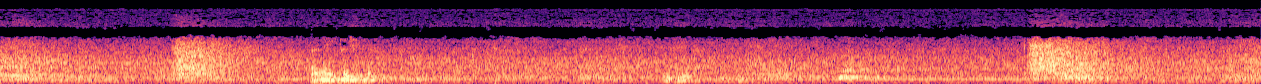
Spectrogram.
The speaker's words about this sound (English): Is there some construction going on, or is that the garbage truck? Trash.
